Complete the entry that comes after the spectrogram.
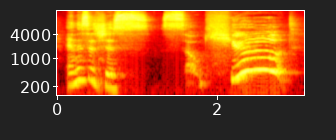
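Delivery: slow, high, delighted gush. Real, not acted. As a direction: coo over how cute it is. Gushing over jacket.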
